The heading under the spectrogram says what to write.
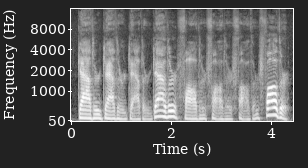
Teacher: But in General American, the length is roughly the same. American gather is longer than mine, and American father is shorter than mine.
